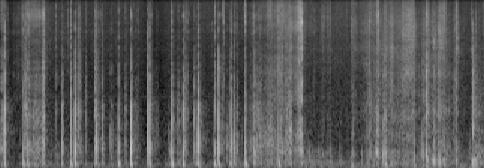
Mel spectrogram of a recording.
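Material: Cardboard.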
